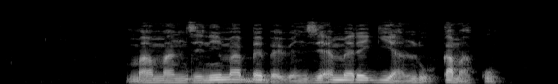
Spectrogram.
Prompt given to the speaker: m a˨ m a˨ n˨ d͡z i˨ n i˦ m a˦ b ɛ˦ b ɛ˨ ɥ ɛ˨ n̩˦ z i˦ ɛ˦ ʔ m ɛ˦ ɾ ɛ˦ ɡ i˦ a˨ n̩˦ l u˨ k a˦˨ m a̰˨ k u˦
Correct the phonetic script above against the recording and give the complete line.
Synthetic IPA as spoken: m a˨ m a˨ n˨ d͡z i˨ n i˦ m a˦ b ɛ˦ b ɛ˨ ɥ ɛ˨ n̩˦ z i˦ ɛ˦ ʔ m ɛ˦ ɾ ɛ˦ ɡ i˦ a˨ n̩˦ l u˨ k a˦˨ m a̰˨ k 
